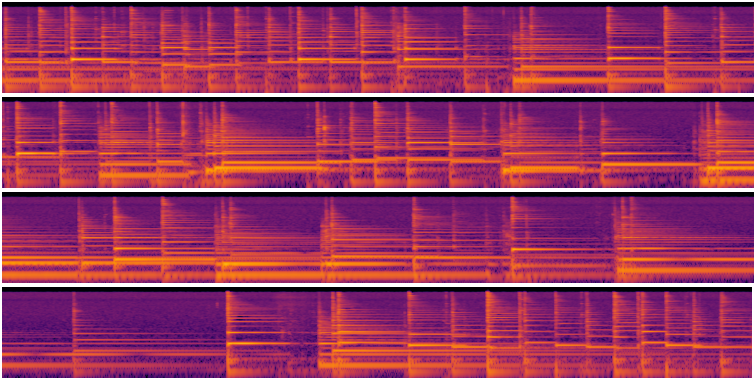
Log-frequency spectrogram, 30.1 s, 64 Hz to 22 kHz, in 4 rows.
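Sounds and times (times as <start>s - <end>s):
guitar plucking melody: 0.0s - 30.0s.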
